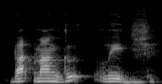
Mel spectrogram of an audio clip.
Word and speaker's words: Batmanglij: No, Batmanglij.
